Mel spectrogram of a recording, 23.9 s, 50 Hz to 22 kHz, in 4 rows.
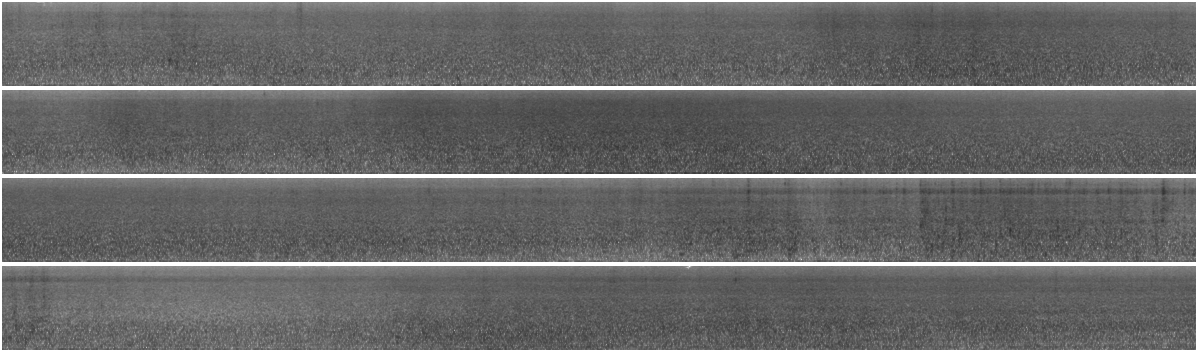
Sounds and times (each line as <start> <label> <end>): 0.0 boats on the distant sea 23.8
0.0 waves 23.8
